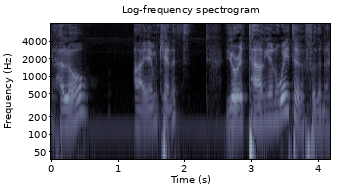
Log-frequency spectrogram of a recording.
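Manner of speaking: put-on Filipino accent. Retelling a waiter's greeting at the table, impersonating Kenneth the waiter. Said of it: "forgive me for impersonating again".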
